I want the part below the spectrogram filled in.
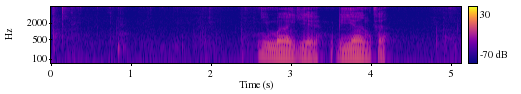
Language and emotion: Russian, neutral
